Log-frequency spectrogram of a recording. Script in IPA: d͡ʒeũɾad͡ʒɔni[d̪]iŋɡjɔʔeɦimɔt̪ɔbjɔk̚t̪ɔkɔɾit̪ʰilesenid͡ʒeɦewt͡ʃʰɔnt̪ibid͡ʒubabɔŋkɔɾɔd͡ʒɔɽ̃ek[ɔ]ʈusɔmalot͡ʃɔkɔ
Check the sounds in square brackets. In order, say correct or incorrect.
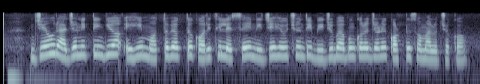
incorrect: t̪, correct

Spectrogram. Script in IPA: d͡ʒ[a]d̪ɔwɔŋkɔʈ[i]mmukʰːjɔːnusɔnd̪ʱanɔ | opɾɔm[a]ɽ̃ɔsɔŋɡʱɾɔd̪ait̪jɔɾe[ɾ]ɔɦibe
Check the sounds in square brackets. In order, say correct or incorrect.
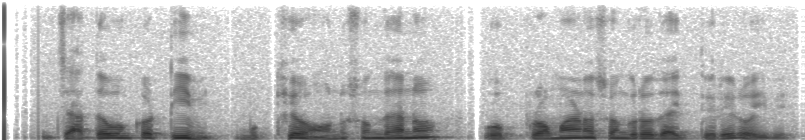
correct, correct, correct, correct

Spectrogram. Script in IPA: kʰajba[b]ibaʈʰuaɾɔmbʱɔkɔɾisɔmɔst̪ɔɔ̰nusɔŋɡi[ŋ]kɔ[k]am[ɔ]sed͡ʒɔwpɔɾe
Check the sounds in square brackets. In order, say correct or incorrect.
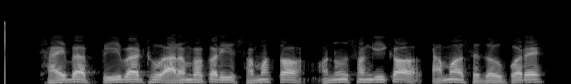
incorrect: p, incorrect: none, correct, correct

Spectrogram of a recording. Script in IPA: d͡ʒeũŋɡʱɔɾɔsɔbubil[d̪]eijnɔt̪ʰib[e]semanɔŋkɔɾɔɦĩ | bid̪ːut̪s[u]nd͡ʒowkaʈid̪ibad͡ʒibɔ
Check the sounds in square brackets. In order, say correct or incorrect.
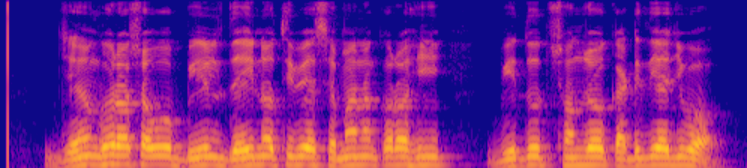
correct, correct, incorrect: ɔ

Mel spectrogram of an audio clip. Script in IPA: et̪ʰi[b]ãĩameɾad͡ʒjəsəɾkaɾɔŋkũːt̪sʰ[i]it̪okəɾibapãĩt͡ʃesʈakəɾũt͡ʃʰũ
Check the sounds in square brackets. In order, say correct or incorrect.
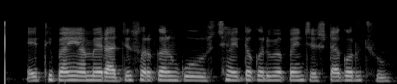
incorrect: p, incorrect: a

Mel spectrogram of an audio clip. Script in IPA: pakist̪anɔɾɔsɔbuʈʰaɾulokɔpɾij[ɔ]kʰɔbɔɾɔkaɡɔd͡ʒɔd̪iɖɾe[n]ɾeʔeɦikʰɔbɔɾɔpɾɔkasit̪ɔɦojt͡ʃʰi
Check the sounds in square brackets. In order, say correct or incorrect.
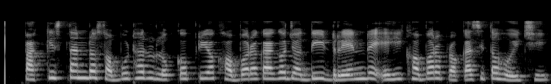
correct, correct

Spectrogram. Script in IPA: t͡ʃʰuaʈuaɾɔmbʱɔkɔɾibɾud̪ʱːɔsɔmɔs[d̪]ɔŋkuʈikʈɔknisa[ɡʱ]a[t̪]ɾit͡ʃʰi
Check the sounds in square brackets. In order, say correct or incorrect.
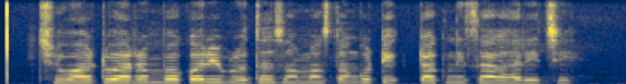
incorrect: t̪, correct, incorrect: none

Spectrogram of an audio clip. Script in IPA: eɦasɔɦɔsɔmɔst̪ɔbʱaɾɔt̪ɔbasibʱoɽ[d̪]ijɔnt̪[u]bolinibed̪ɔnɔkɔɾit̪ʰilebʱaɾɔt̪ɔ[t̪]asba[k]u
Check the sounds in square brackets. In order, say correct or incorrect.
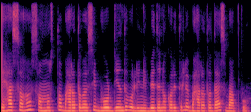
correct, correct, incorrect: d̪, incorrect: p

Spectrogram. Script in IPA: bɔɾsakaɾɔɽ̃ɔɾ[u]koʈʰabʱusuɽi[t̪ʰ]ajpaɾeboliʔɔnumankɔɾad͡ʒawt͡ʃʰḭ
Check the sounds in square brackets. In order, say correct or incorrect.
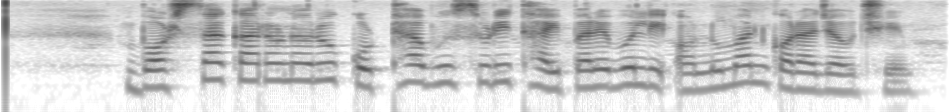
correct, correct

